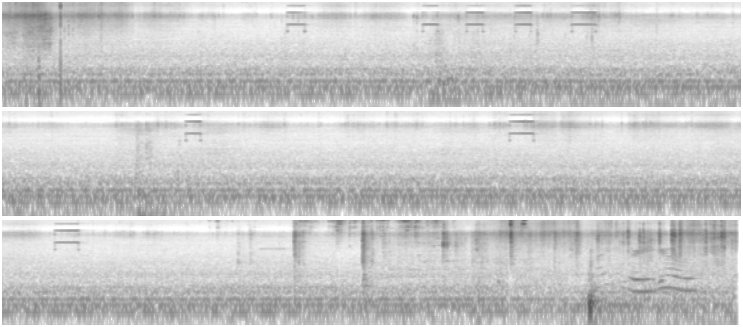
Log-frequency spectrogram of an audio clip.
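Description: Store checkout ambience: a steady low hum, with several faint short beeps in the first few seconds and a couple more later, typical of a register's barcode scanner. Clicks, rustles and a sharp knock come near the end.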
